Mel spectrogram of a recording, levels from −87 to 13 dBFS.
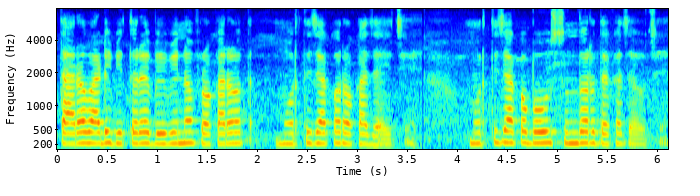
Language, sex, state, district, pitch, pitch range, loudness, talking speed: Odia, female, Odisha, Malkangiri, 220 Hz, 210-230 Hz, -17 LUFS, 110 wpm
